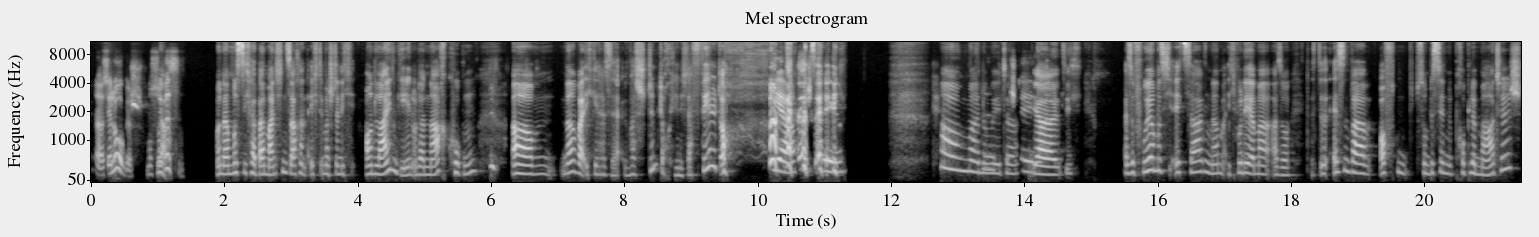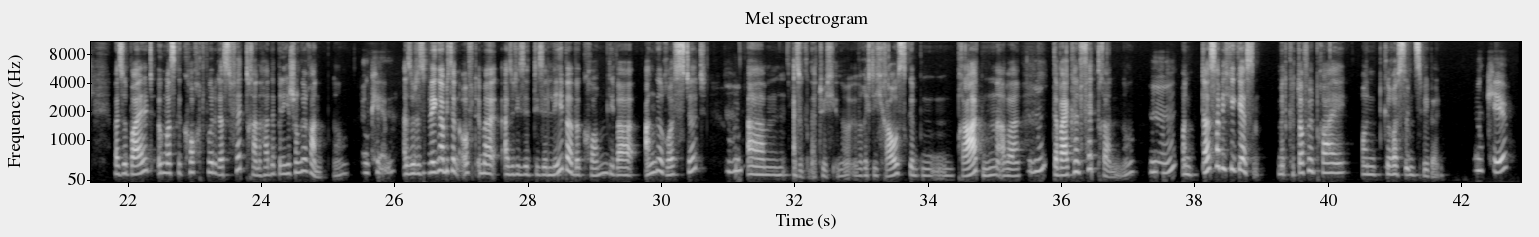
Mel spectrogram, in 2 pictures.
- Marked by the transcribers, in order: snort; laughing while speaking: "fehlt doch Das ist echt"; distorted speech; other background noise; chuckle
- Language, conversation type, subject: German, unstructured, Welches Gericht erinnert dich an besondere Momente?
